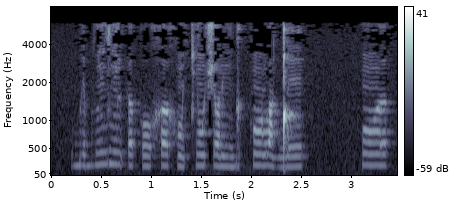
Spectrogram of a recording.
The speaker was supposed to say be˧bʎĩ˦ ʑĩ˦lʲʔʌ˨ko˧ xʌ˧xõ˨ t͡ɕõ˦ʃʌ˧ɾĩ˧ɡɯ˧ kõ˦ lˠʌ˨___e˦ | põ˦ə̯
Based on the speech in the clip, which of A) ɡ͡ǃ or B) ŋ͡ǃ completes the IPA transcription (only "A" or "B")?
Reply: B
